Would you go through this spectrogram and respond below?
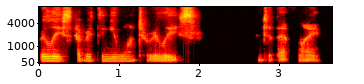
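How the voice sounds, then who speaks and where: A woman reverend leading a guided meditation in a slow, soothing, unhurried way, with long pauses. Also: sing-song, mellow, dry recording. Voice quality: low, husky, creaky.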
